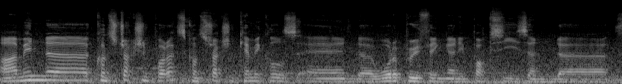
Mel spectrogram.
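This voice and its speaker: A man with a fairly high pitch and ordinary pitch variation, at a moderate pace with hardly any pauses, amid audible room echo and noticeable background noise. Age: 60s. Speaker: surfer in construction products. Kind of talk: casual interview.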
